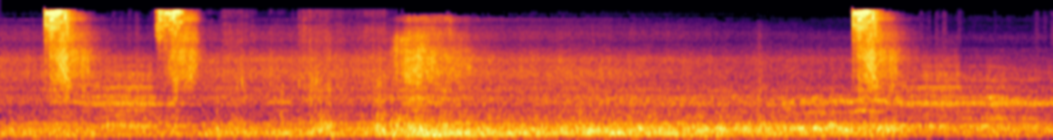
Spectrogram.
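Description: A cape flaps loudly in rushing air during a glide.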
